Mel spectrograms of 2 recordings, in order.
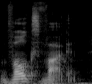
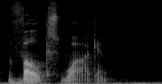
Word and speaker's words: Volkswagen: a british accent ford volkswagen of course this w in german would be more like a v it would be something like volkswagen but in the uk we would probably say volkswagen volkswagen next is mercedes-benz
